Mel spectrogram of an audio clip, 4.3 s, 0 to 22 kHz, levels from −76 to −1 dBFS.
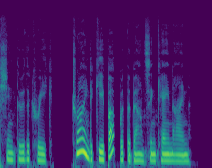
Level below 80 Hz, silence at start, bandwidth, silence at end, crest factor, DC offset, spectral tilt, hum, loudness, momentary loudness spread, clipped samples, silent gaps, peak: -50 dBFS; 0 s; 14.5 kHz; 0.45 s; 16 dB; under 0.1%; -7 dB/octave; none; -22 LUFS; 9 LU; under 0.1%; 1.07-1.39 s; -6 dBFS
